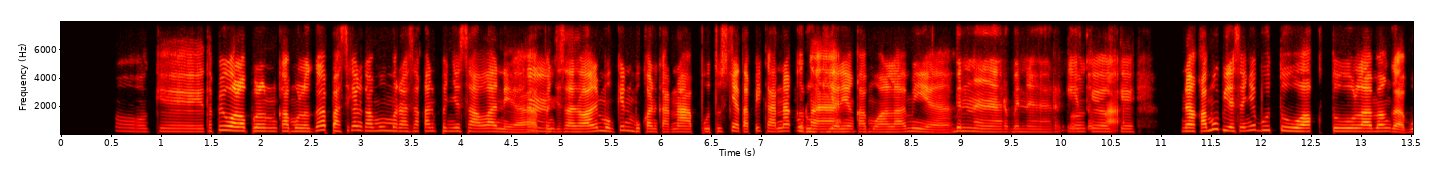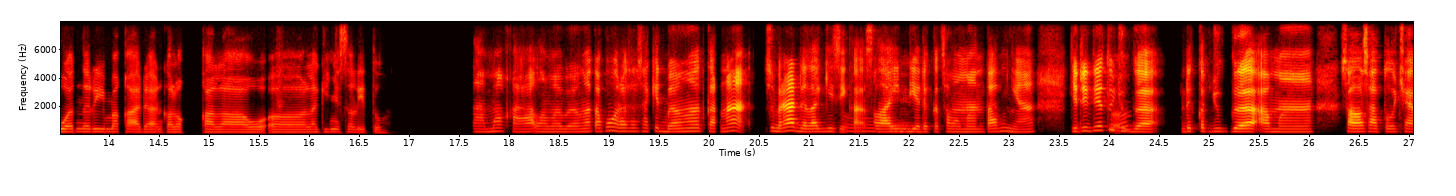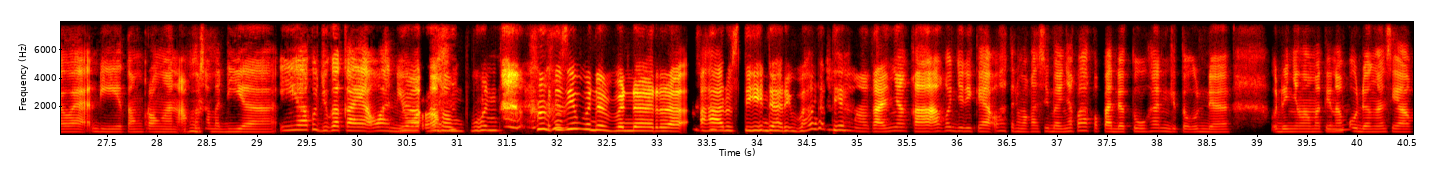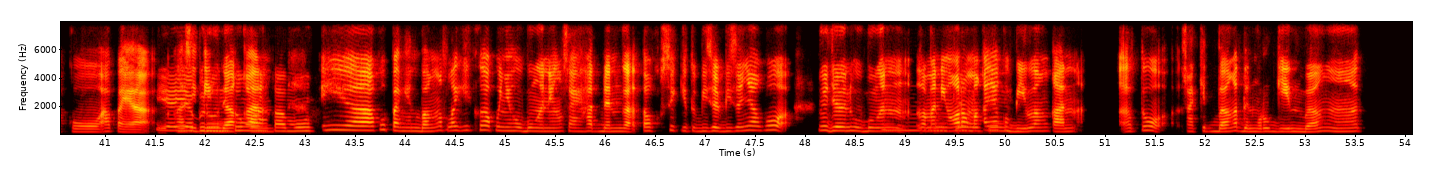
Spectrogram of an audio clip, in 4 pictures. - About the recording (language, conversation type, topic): Indonesian, podcast, Apa yang biasanya kamu lakukan terlebih dahulu saat kamu sangat menyesal?
- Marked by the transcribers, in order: "penyesalannya" said as "penyesasalanya"; other background noise; laughing while speaking: "Wah"; laughing while speaking: "Ya ampun! Itu sih bener-bener harus e dihindari banget ya"; chuckle; tapping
